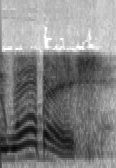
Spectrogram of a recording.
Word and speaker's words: Wabash: Wabash or Wabash? – Okay, Wabash. – Wabash. All right, I was close.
